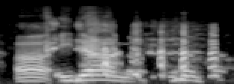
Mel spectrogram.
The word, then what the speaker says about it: Idan: pronouncing his name incorrectly, Scott. Oh, yeah, I'm drunk. Idan, Idan.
